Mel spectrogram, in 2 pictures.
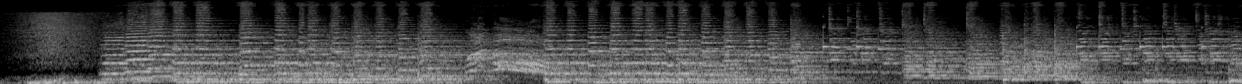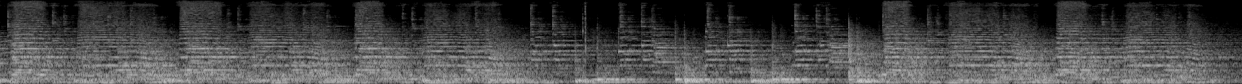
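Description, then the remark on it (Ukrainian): A lively orchestral score from a musical, mixing symphonic, jazz and ethnic elements, plays loud and continuous with a jazzy swing, full of punchy brass-like stabs, busy percussion and shifting syncopated accents, with no voices. “Музика яскрава і запальна настільки, що важко всидіти на місці, коли вона звучить.”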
